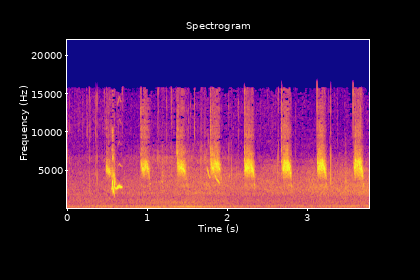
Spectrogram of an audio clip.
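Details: Sparrows greeting arrivals in front of a cultural hall on 7 February 2020: short, high chirps repeated about every half second, with one louder chirp near the start, over a low, steady rumble.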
